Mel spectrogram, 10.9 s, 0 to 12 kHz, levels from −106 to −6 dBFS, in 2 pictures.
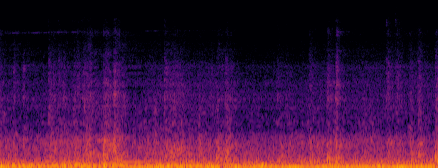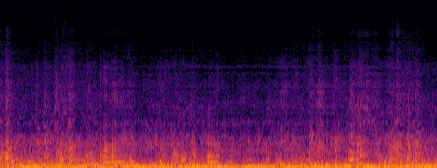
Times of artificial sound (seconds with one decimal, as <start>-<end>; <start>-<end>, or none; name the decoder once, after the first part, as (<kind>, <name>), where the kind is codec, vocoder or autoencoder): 1.1-1.8 (codec, SNAC); 6.7-10.4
